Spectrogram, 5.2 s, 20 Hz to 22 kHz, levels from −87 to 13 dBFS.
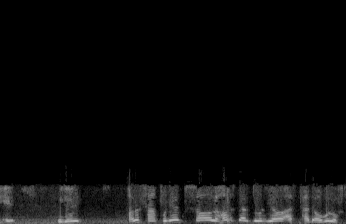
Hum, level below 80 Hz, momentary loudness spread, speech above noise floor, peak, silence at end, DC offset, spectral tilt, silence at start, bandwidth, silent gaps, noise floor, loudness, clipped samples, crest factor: none; -72 dBFS; 9 LU; 26 dB; -14 dBFS; 0.05 s; under 0.1%; -4 dB/octave; 0 s; 4.1 kHz; none; -51 dBFS; -26 LUFS; under 0.1%; 12 dB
